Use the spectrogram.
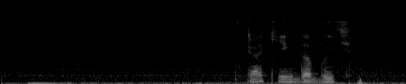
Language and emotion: Russian, neutral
